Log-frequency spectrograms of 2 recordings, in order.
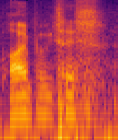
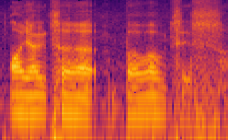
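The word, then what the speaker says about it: Iota Boötis: wanting to go to Ibutis, except I've found out that it's actually pronounced Iota Bootis or something like that.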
